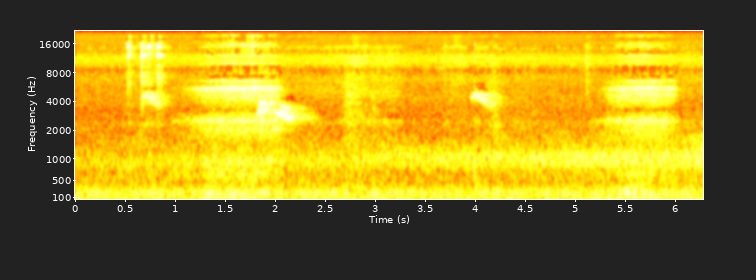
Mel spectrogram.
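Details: Napping dog snores in a steady, low, grumbling drone with slight rises in loudness, while a few thin bird chirps sound faintly in the background.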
